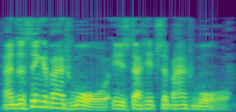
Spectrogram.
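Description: A man acts out an urbane male tyrant from a fantasy storybook. He is formal, measured and dryly understated, with calculation under every phrase. The recording is dry and close. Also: mid-range voice, expressive, vocal fry, slightly rough, dry recording. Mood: wry, unruffled. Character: urbane, wry, calculating male city ruler.

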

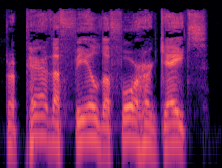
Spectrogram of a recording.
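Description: A man voicing a gruff, blustering dwarf king from a fantasy audiobook, battle-hungry and growling, with a rustic dialect. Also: medium pitch, measured pace, dry recording, clean studio sound, pitched above the performer's own voice, natural voice. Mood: commanding.

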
